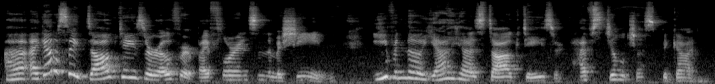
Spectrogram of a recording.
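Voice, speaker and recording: A woman's voice: medium pitch, sing-song, moderate pace, slight background noise. Bubbly playful female guest. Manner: bubbly, playful, laughs easily. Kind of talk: casual chat.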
